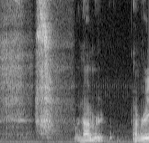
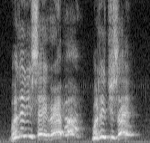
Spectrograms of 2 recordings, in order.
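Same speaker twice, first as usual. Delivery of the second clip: put-on very high little girl voice. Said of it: "Chanel goes".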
